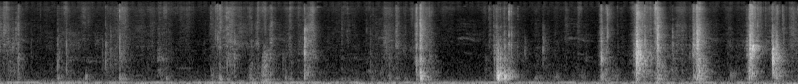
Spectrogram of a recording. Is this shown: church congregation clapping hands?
no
